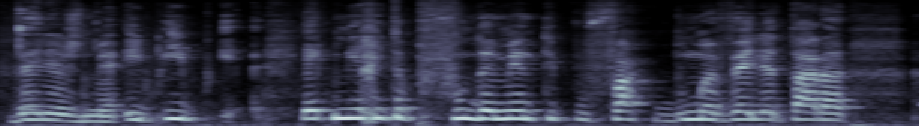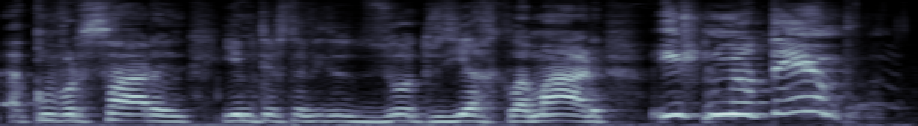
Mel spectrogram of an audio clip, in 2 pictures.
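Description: A young man with a European Portuguese accent co-hosting a casual podcast, who tells stories in an animated, ranting way. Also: a little high, quick pace, hardly any pauses. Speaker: podcast co-host.

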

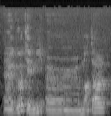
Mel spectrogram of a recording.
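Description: A man's voice: mid-range voice, a little slow, mellow, muffled recording. Québécois man chatting in an echoey room. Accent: Québécois French. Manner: colloquial, slangy. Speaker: podcast co-host. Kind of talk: casual chat. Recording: echoey room, faint noisy ambience.

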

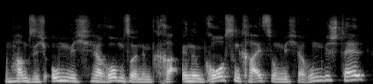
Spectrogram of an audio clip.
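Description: A podcast host tells a personal story in an earnest, emotional way, often checking in with his listener and filling his speech with "weißt du." His mid-range voice is mellow with a breathy edge, and he talks fast.

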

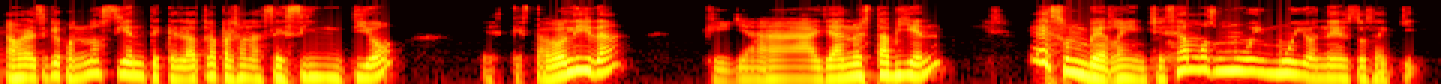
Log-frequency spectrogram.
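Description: A Mexican woman with a Mexican Spanish accent hosts a relationship advice podcast, chatting frankly and dropping in playful asides. Her voice is fairly low with a dark tone, captured in a dry, studio-quality recording.

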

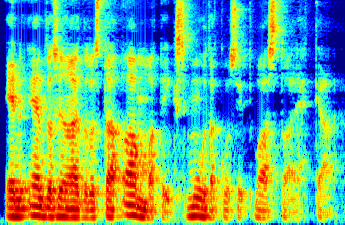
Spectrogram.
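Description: A man from Helsinki who co-hosts a podcast, recalling his childhood in reflective, soft-spoken casual chat. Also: fairly low pitch, gravelly, echoey room. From Helsinki, Finland. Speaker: podcast co-host.

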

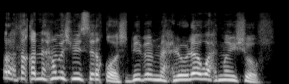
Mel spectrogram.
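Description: A man with an Algerian accent talks at a very fast clip in a casual discussion, arguing with energy and stacking up everyday examples. His voice sits a little high for a man. It is recorded close and dry, with no room sound around it. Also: dry recording. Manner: animated, argumentative, many examples. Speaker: discussion participant.

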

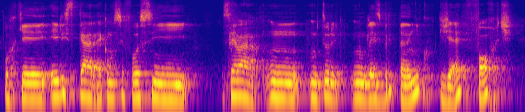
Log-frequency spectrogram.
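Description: Gravelly-voiced Brazilian man telling stories. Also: mid-range voice, measured pace. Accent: Brazilian Portuguese. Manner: animated storyteller who mimics voices. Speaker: guest. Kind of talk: casual podcast chat. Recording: roomy echo, faint ambience.

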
